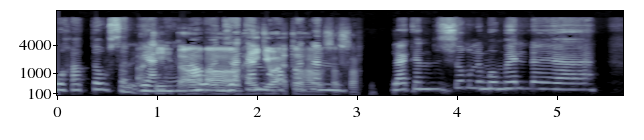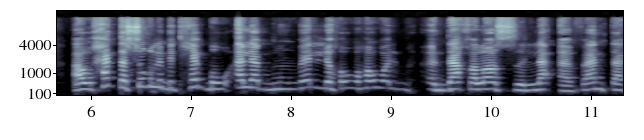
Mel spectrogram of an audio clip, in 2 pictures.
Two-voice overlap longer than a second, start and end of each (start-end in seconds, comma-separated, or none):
0.8-2.9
